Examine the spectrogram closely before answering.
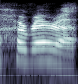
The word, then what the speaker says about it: Herrera: e r r r e r a a Herrera okay I was here I heard something completely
